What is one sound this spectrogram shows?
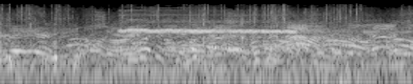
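A referee blows a sharp, steady whistle blast.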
